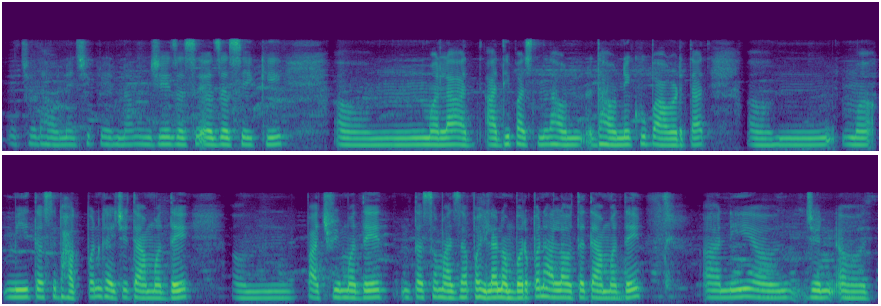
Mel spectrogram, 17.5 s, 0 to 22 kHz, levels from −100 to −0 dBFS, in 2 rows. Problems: none marked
